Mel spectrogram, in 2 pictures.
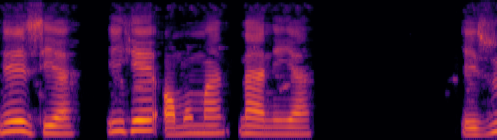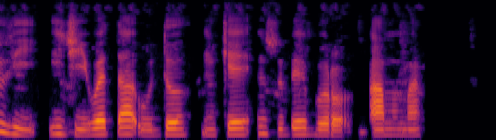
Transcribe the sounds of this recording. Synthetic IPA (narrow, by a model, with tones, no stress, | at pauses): ne˦zi˨a˦ | i˦ɦe˦ɔ˨mʊ˦ma˦naː˦˨nɪ˦ja˦ | e˨zu˦ɦi˨i˦d͡ʒi˨we˦ta˦ʔu˨do˦ŋ̩˨ke˦n̩˦su˨be˦bʊ˨ɾʊ̰˨a˦mʊ˦ma˦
